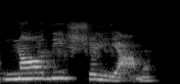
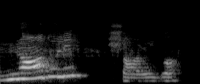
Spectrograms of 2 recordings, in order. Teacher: Parliamo sempre di un cursus ritmico, quindi basato su un'alternanza di sillabe toniche e sillabe atone. E noi abbiamo una tonica, 2 atone, una tonica e una atona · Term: cadenza piana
